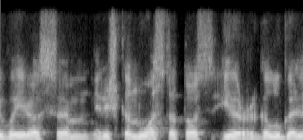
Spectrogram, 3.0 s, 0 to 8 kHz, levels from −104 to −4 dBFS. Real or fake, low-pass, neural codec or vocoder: real; 7.2 kHz; none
